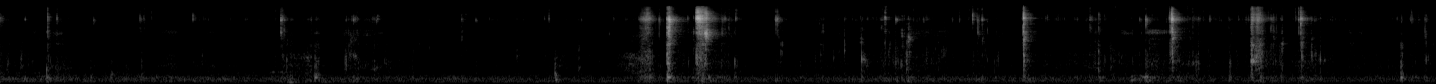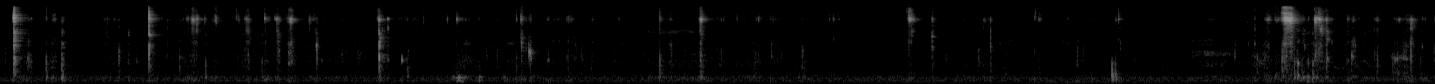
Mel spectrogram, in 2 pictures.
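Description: Close-up chewing and wet mouth smacks while eating baked turkey leg meat, with scattered short clicks and two louder clusters, one about seven seconds in and one near the end.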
